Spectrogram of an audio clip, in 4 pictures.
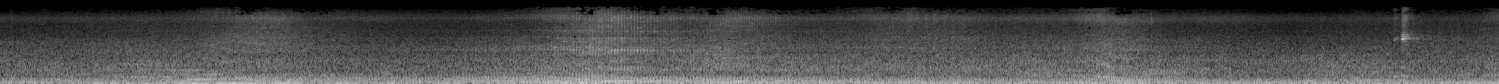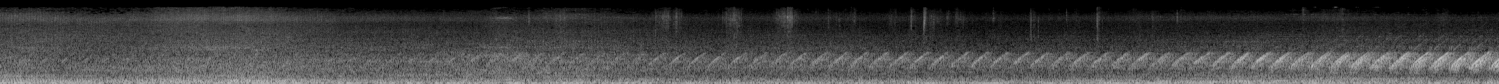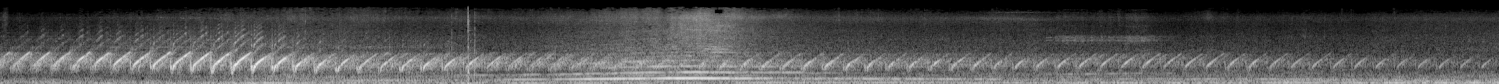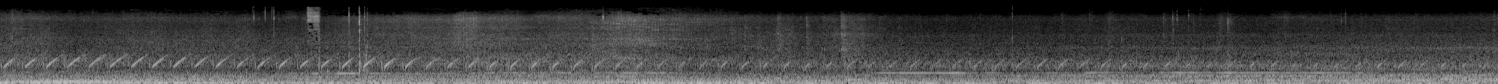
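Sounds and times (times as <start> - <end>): road traffic: 0.0 - 59.9
vehicle passing with humming tone: 31.8 - 40.2
vehicle passing with buzzing pulse: 32.4 - 39.4.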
